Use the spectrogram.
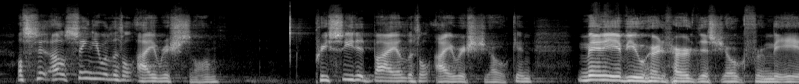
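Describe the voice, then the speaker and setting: Audible room echo surrounds a man with a bright, sharp tone who speaks at a moderate pace with very wide pitch swings. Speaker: folk singer and entertainer. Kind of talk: storytelling performance on stage.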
